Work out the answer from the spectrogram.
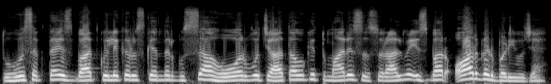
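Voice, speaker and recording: A woman acting an earnest, concerned young husband in a family audio drama, gentle and reasoning. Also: mid-range voice, steady tone, fairly quick, no room sound, clean studio sound, natural voice. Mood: earnest, worried. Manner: earnest, reassuring.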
